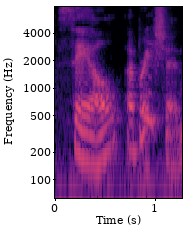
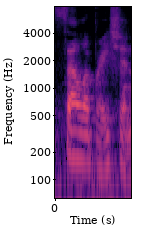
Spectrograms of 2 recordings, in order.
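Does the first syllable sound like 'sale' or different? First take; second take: sale; different. First: The first syllable sounds like 'sale'. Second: The first syllable does not sound like 'sale'. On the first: The speaker calls it right. "I'm seeing sale, S A L E" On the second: The speaker calls it wrong. "I have heard other people pronounce it celebration, which it just doesn't feel right to me"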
